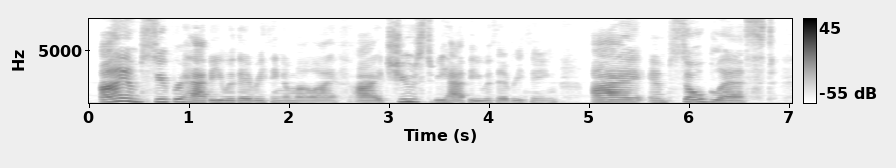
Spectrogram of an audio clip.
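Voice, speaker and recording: Speaking at a moderate pace with an American accent, a woman has a medium pitch, a bright, sharp tone, ordinary pitch variation and big swings in loudness. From Kentucky. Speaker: vlogger. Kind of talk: casual vlog chat. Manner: stumbles over words.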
